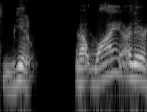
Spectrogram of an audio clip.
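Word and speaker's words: μ: Now, this U with the hook is pronounced mu.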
